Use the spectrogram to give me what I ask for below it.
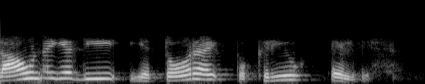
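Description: From start to end the speech carries G.729 codec damage: a band of roughly 200 Hz to 3.5 kHz, with a rough, slightly synthetic texture from rebuilding each 10 ms frame out of a filter, a pitch predictor and a few pulses. The coloration fits an 8 kbit/s G.729A coder.

From 0.38 to 0.56 s there is VoIP packet loss concealed by the speech codec. About 40 ms of audio is missing, which fits two lost packets. The decoder fills the gap by extending its last pitch and filter into a fading sound, and the speech stays weak and distorted until about 0.56 s.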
